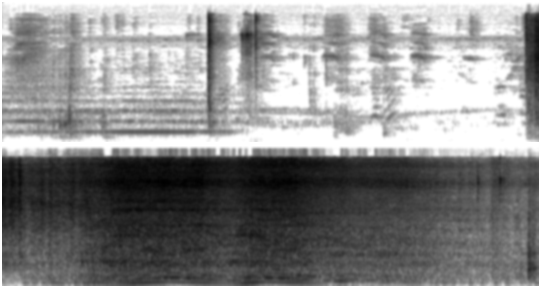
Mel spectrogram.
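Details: Honda bike, possibly a Shine, after repairing the self-start motor, carbon brushes included, and refitting its wires and bolts: after a few quiet clicks the engine fires at once on the starter and revs up and down smoothly; normal electric start.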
